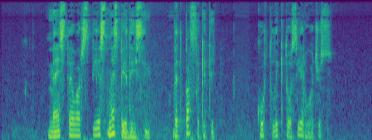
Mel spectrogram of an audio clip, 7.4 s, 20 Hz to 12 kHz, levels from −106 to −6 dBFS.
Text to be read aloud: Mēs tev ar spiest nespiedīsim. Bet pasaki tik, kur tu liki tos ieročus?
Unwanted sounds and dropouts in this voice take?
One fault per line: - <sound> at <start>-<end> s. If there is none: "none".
none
